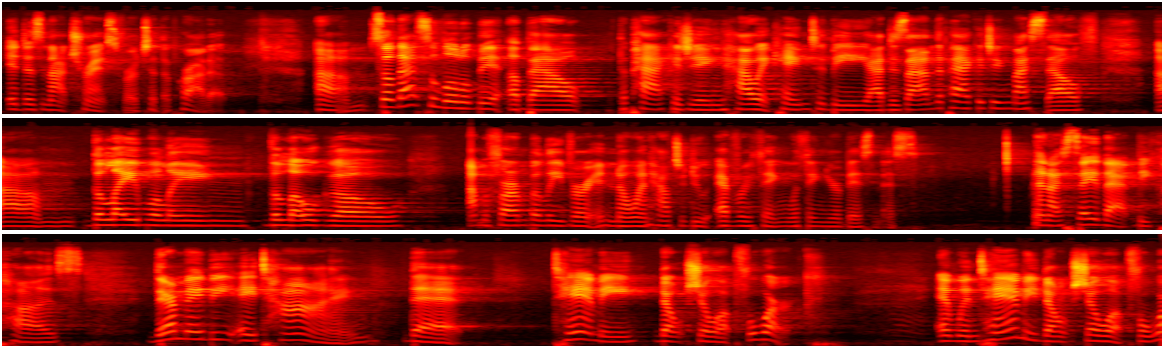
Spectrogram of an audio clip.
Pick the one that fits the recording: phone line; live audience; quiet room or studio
live audience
